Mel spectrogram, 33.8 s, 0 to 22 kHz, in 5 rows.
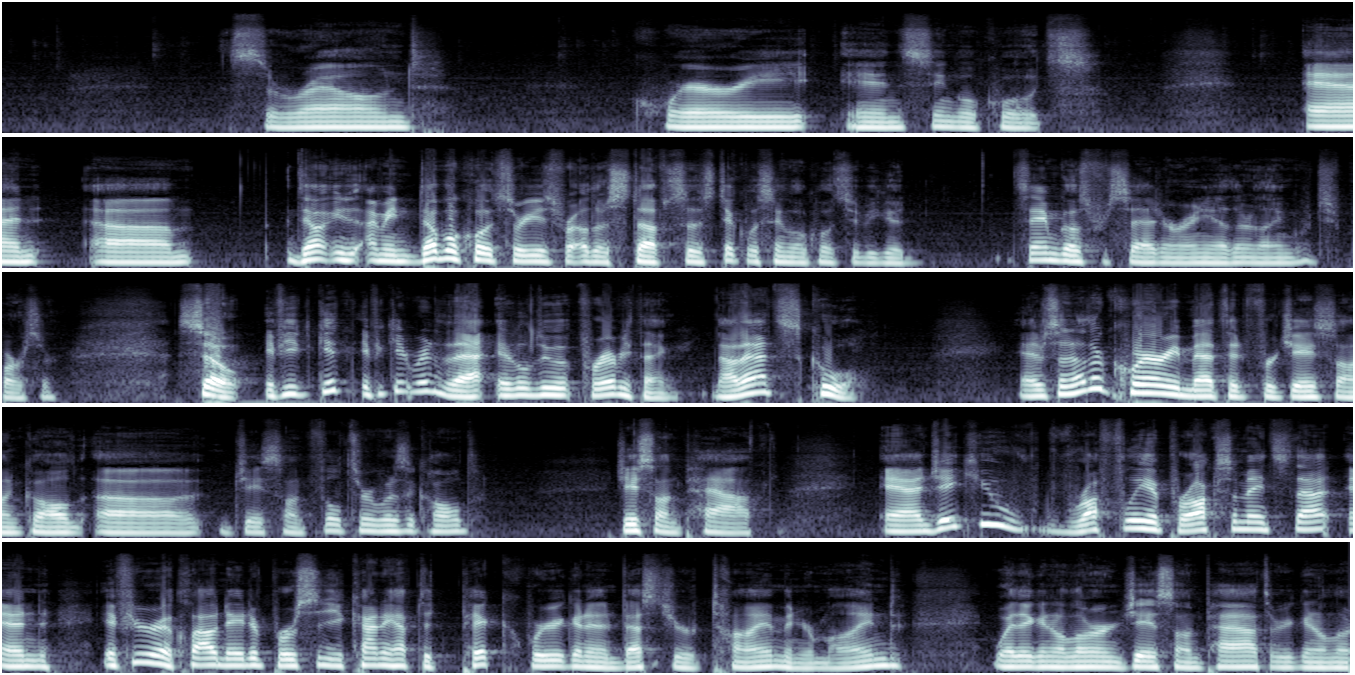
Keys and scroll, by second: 0.0-8.2 typing, 10.0 ctrl+[, 10.7 ctrl+a, 10.9 ctrl+a, 12.0-14.9 typing, 15.9 Return.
